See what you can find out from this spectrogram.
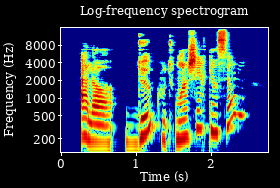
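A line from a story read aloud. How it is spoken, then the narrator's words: Surprised question. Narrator (French): demanda Alice d'un ton surpris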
